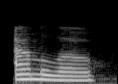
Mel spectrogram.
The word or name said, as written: amylo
